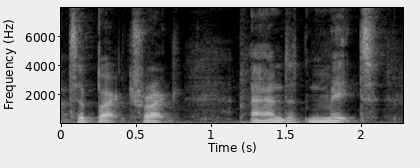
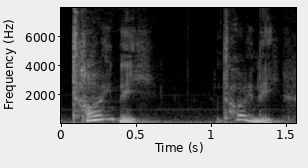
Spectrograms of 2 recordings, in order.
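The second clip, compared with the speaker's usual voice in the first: whisper; 12 semitones higher, 8 dB quieter than usual. Real, not acted. Marvelling at little astronauts.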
